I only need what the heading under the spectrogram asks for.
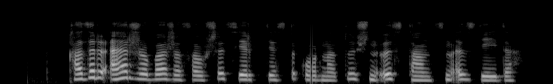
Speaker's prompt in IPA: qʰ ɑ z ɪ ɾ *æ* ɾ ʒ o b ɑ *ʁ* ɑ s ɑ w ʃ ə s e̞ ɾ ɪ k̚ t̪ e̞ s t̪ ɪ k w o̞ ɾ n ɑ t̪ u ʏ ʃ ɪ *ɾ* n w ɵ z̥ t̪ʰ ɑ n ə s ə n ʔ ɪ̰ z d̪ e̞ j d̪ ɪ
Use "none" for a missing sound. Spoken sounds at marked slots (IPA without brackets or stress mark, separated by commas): æ, ʒ, none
